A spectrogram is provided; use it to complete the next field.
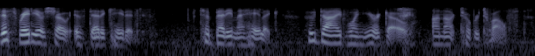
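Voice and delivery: voice getting choked up partway through. Radio host dedicating the show to Betty Mihalik, who died a year ago, choked up. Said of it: "I think I'm getting choked up here".

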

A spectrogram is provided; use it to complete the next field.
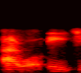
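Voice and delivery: rough, gravel-throated put-on voice. Speaker quoting a very animated guy, imitating a gravelly voice. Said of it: "And he just gets so gravelly".

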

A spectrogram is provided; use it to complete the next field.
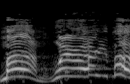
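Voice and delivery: mock child's scream, very high-pitched. Recalling being lost at a fair as a child, calling for mom: imitating own childhood screaming. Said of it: "And I was screaming".

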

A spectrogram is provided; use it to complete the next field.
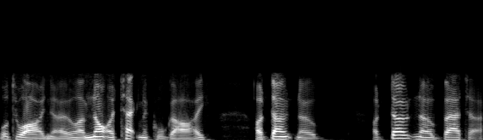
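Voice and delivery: put-on fake British accent. Joking about not being a technical person: put-on British accent. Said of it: "British accent there".

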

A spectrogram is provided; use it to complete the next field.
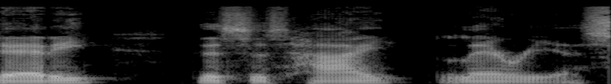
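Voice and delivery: put-on slow, soft, low, solemn five-year-old's voice.

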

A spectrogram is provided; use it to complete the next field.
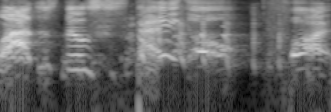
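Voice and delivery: very high, slow, baffled squeal.

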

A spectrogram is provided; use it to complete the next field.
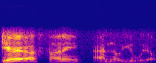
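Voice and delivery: deep bass voice, dropped low. Retelling the uncle's reply to a five-year-old, imitating a deep bass voice. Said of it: "with this deep bass voice".

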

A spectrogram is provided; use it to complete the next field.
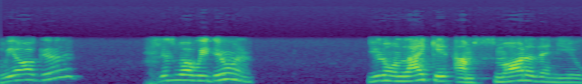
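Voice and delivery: laid-back, lounging, condescending bossy manner. Retelling a press conference in an exaggerated way: Sandy Alderson impression. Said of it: "And he's like".

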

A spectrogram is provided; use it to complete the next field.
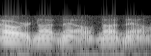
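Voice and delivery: muttering under breath. Retelling answering a reporter at a funeral: imitating muttering under breath. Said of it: "under my breath somehow".

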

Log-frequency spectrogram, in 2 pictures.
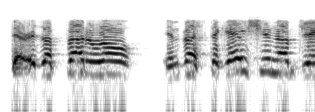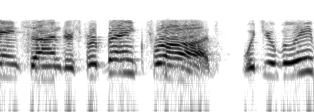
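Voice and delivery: angry outburst, very high. A speaker addressing listeners, then apologizing for it: raised voice. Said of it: "I'm sorry for raising my voice".

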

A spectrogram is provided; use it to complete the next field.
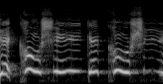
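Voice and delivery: very high, really goofy voice. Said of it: "in a really goofy voice".

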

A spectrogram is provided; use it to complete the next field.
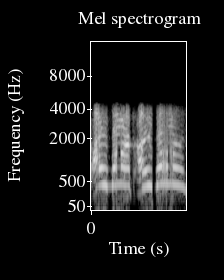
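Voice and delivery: tiny little voice. Retelling her answer when offered a grape, in a tiny little voice. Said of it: "in little tiny words".

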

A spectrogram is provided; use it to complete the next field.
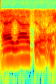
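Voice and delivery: mock deep, sexy voice. Teasing the guest by repeating the greeting: imitating a deep sexy voice. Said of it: "how your deep voice".

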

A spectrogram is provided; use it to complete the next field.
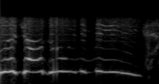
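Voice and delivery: very high, slow, drawn-out tearful crying wail. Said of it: "when he was on there crying".

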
